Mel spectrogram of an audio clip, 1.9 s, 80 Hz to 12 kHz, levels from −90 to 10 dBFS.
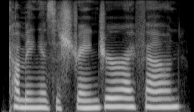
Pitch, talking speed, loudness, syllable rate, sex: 230 Hz, 185 wpm, -17 LUFS, 4.7 syllables/s, female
